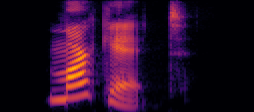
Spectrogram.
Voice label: "MARKET", english; 3000 words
